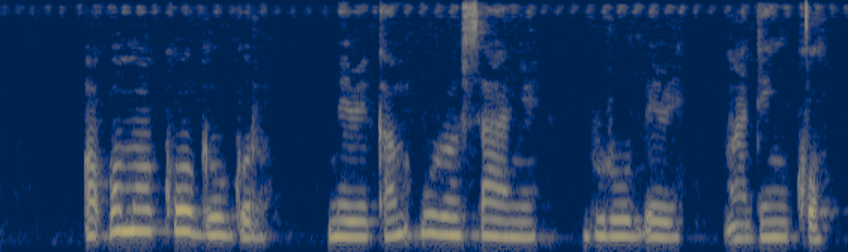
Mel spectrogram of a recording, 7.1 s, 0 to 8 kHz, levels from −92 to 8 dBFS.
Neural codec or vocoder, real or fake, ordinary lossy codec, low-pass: none; real; none; none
